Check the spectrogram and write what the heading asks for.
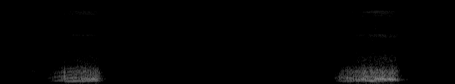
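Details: Pomeranian dog snoring loudly; two loud, harsh, rattling snores separated by quiet pauses; snoring.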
